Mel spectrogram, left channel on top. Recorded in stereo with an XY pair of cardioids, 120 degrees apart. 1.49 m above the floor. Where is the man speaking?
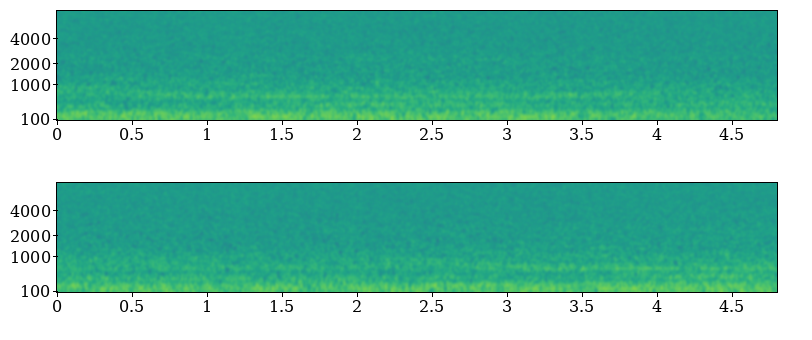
I don't hear a man speaking.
